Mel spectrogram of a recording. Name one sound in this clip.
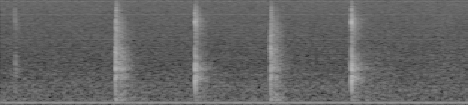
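Keys click softly as fingers press them.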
